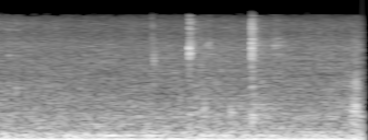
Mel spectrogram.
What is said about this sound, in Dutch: Um, ik doe de afzuiger even aan.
